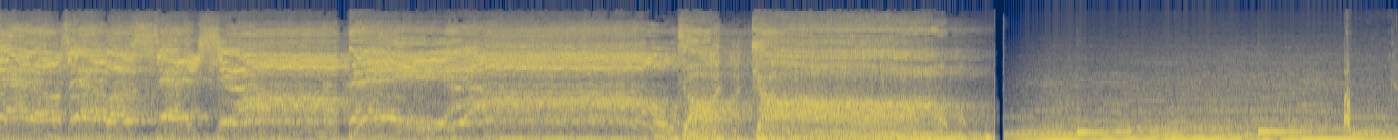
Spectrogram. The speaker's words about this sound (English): Yeah. Black and dark Mithra metal.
